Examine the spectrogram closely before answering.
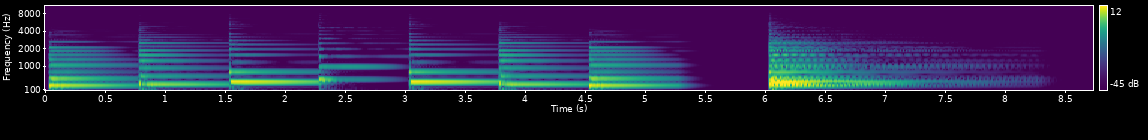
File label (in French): min maj7, accords de septième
